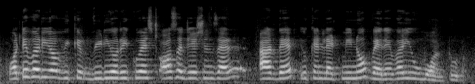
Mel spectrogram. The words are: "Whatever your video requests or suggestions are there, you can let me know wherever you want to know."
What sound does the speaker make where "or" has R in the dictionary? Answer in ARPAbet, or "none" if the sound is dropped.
L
